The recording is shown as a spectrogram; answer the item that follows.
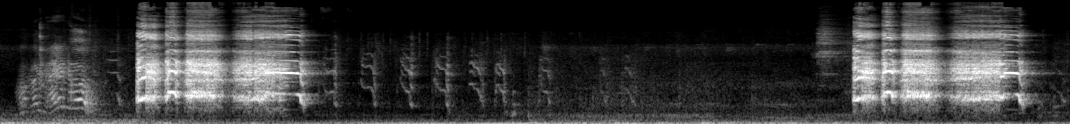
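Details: Midday rooster crows twice. Each loud, ragged crow lasts about two seconds, and the two are separated by a stretch of soft clucking and clicks over low background rumble.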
